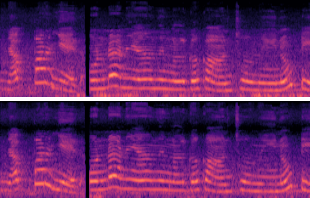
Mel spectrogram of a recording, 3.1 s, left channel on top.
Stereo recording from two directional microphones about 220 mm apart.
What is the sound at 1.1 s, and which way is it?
Children playing, 55° right (ahead or behind).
